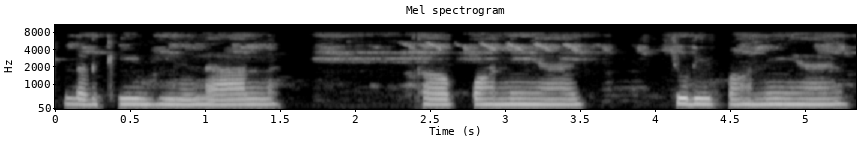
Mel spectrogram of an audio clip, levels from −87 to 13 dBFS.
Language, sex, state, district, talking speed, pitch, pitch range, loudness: Hindi, female, Bihar, Purnia, 100 wpm, 210 Hz, 210-220 Hz, -17 LUFS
